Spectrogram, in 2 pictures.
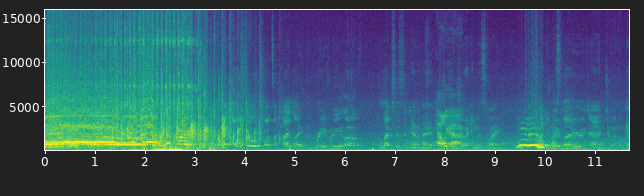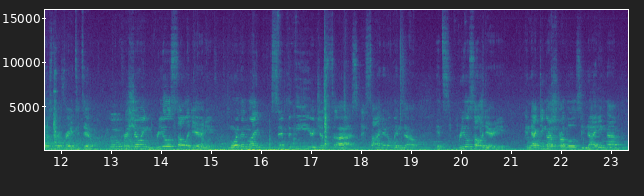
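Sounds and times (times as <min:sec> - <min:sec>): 
crowd cheering: 0:00.0 - 0:04.0, 0:09.4 - 0:10.4
crowd applauding: 0:00.0 - 0:04.7.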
